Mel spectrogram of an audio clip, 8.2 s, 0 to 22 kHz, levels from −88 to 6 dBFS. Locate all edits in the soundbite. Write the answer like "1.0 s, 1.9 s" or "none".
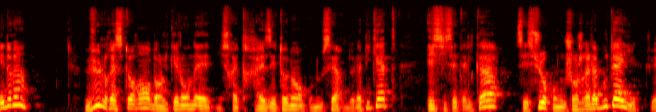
none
